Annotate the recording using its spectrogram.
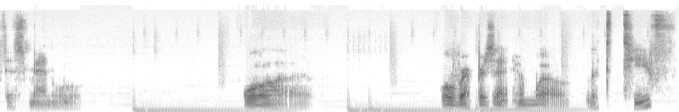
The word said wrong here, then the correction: Lakeith: if I'm pronouncing his, Lakeith Stanfield. Lakeith. I loved him, and Sorry to Bother You, it's probably one of my favorite movies.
